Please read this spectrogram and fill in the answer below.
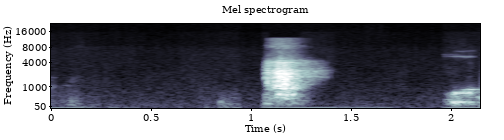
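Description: A single short, sharp burst of breath noise from a person, sneeze-like, about a second in; apart from that, near silence.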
